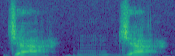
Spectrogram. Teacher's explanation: So you hear J. You are not hearing just one sound. There's D and then J put together.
